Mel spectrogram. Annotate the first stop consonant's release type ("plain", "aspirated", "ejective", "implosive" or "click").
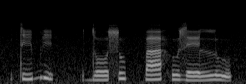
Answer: plain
